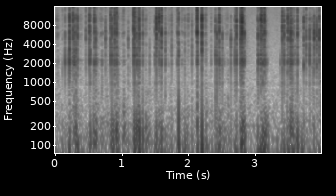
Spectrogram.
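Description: Long nails scratch across the stamped face and logo of a white solid bar of soap, making quick, irregular dry scrapes and taps. The scrapes carry a bright, hissy edge over a soft low thud, and each stroke stops short with almost no ring.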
